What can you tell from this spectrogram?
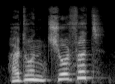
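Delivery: put-on high, surprised girl's voice; surprised teen dwarf. Teen dwarf recognizing old friends, high surprised voice. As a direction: recognize them, pitched high.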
